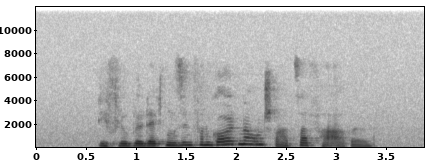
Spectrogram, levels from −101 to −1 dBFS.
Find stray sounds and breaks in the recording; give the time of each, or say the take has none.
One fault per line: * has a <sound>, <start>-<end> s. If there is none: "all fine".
all fine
